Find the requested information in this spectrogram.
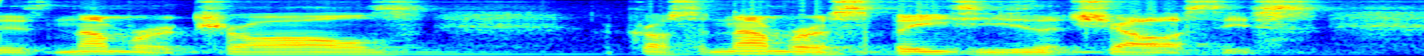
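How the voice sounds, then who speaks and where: A man's very fast speech in an Australian accent, with audible room echo. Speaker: livestock genetics presenter. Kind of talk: conference presentation.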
